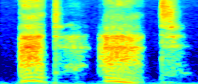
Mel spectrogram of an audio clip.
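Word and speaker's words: AT-AT: Buddy, that's how you pronounce a barcode, not an Imperial walker. It is and always has been at at, as in at crushes Kyle's ego beneath its footpad.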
